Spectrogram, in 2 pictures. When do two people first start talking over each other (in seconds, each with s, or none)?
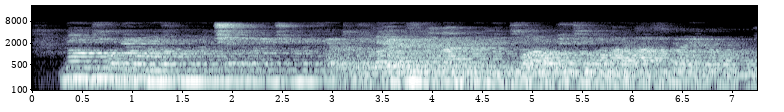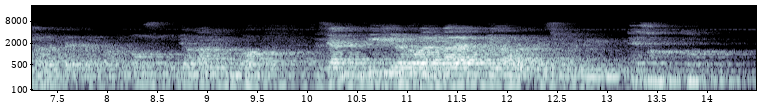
2.9 s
